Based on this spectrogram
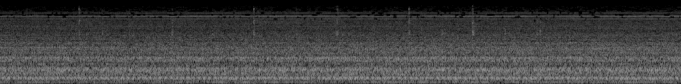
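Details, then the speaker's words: Hope Woodturning MK2 thread-cutting jig on a router at about 3000 rpm, 16 TPI male thread in beech: even, steady high-speed whir with no change in pitch or level as the thread forms; normal cutting. "je vais avancer lentement le filtage se dessine lentement j'exerce une petite pression pour le"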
